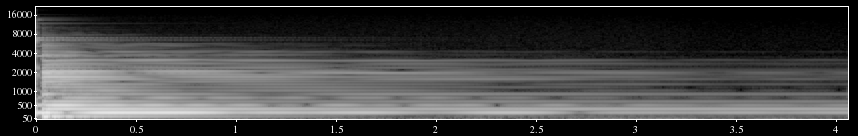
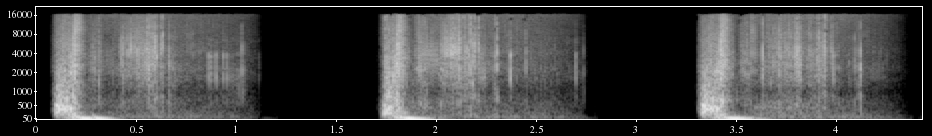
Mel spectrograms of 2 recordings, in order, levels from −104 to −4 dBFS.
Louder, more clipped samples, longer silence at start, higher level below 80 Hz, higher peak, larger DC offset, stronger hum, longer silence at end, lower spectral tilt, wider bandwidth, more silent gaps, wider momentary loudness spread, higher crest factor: about the same, -22 LUFS vs -22 LUFS; neither; about the same, 0 s vs 0.1 s; second, -58 dBFS vs -30 dBFS; about the same, -4 dBFS vs -2 dBFS; neither; first, 60 Hz at -70 dBFS vs none; second, 0 s vs 0.3 s; first, -7 dB/octave vs -2.5 dB/octave; second, 7.6 kHz vs 17 kHz; second, none vs 1.20-1.71 s, 2.80-3.30 s; about the same, 22 LU vs 20 LU; about the same, 20 dB vs 22 dB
